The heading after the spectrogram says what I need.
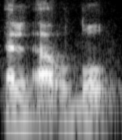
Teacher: റാ ദ്വാദ് വീണ്ടും തഫ്ഖീമിൻ്റെ അക്ഷരങ്ങളാണ്.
